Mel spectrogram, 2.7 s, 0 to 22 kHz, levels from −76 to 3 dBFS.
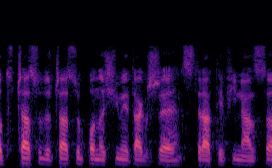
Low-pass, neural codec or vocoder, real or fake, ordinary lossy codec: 7.2 kHz; none; real; none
